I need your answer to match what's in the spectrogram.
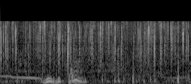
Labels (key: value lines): label: biophony, cascading saw
recorder: SoundTrap 600 or HydroMoth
